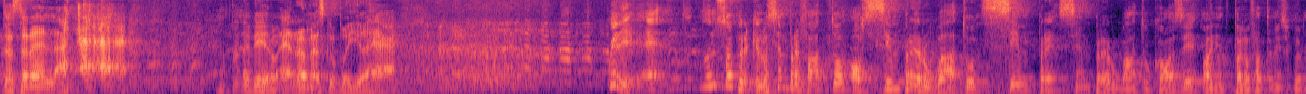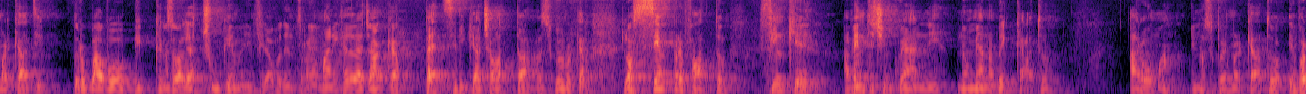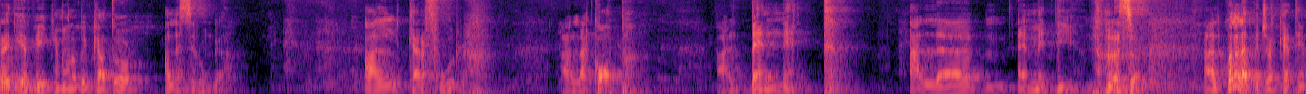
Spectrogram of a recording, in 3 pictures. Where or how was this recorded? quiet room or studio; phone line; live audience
live audience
